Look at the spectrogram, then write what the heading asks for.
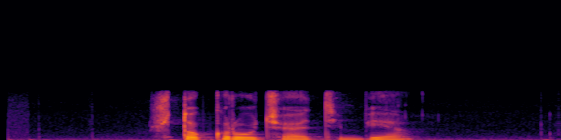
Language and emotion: Russian, neutral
